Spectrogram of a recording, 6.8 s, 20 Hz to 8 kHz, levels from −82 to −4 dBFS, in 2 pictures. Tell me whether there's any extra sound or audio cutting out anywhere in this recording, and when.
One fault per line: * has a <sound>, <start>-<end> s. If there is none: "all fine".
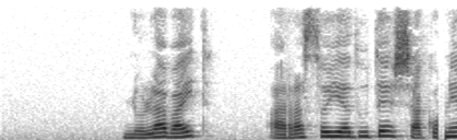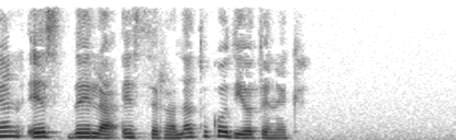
* has a dropout, 3.3-3.3 s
